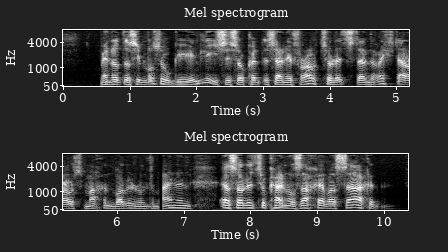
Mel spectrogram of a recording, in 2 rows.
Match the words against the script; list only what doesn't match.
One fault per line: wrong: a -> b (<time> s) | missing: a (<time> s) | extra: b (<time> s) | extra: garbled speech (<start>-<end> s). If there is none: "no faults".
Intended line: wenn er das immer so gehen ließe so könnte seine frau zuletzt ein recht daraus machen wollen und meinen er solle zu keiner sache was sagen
no faults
